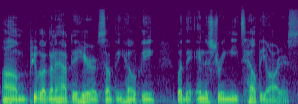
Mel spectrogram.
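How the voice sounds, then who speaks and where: Fairly low in pitch and dark, mellow in tone, a man with an American accent talks at a fairly quick pace. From US South, rural North Carolina (Durham County). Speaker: singer and music producer. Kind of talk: casual interview chat. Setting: studio.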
